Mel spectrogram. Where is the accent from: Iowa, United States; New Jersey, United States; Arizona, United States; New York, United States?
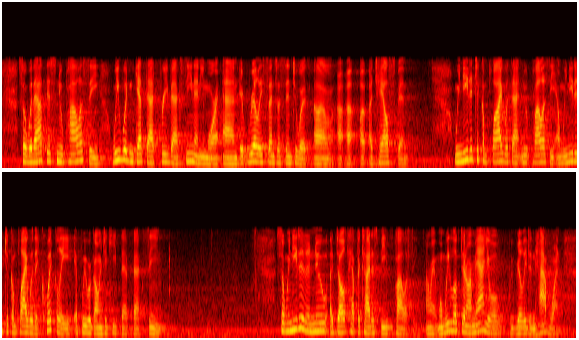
New York, United States; And I am from Suffolk County.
